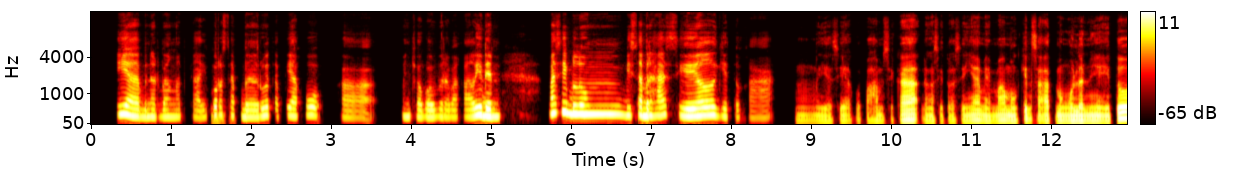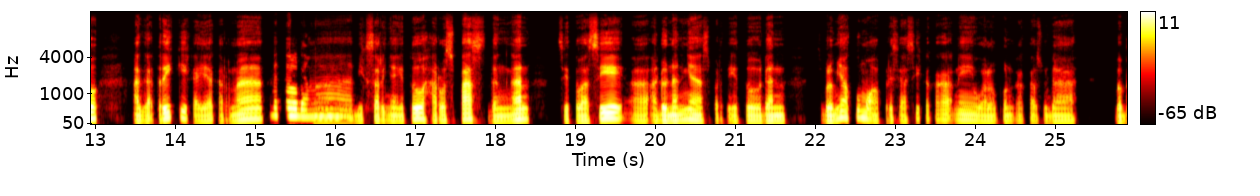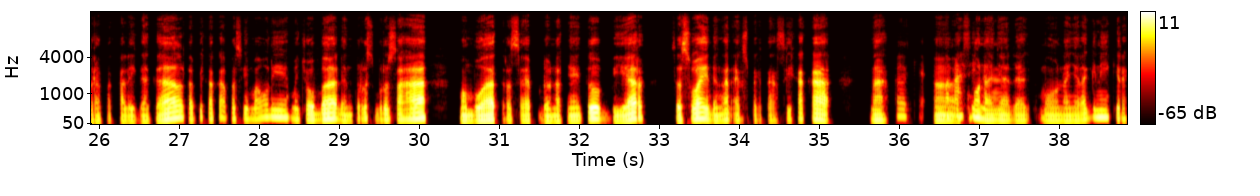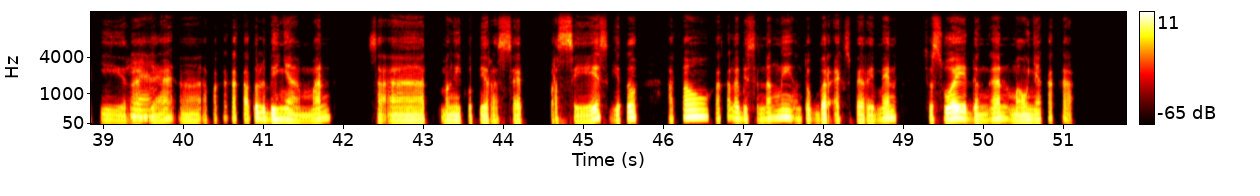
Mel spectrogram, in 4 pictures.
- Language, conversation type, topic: Indonesian, advice, Bagaimana cara mengurangi kecemasan saat mencoba resep baru agar lebih percaya diri?
- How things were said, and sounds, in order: in English: "tricky"; in English: "mixer-nya"; tapping; "masih" said as "pasih"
